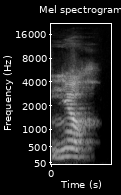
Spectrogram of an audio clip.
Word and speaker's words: Niort: Niort, Niort. Niort, Il faut prononcer de même.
